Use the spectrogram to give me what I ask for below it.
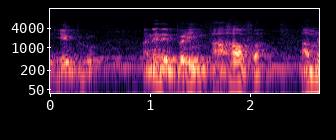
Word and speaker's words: ahav: h a v pronounced aav with with with with with with V at the end aha because I I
